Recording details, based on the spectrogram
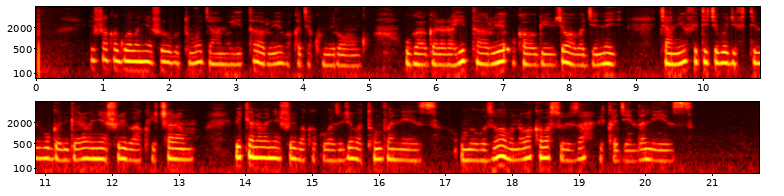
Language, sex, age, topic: Kinyarwanda, female, 18-24, education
